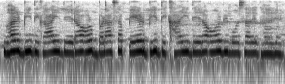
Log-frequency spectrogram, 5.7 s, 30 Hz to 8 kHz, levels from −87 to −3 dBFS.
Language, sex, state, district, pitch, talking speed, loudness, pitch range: Hindi, female, Uttar Pradesh, Lucknow, 245 Hz, 200 wpm, -14 LUFS, 235-255 Hz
